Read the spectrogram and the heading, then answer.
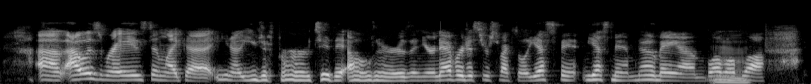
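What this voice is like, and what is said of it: Southern American accent. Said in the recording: “I'm obviously Southern, you hear the accent.”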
